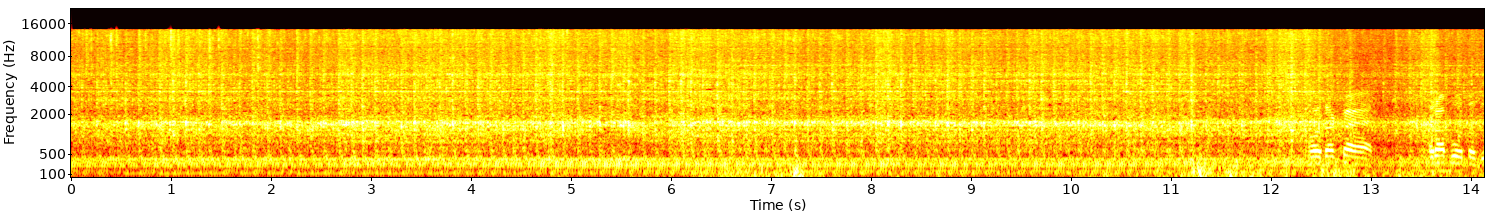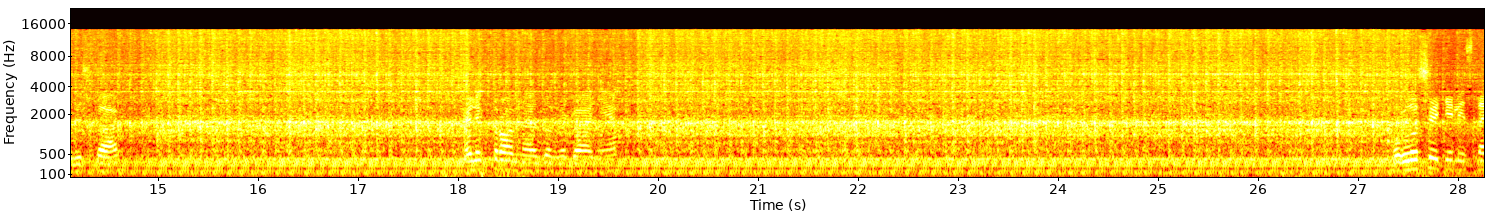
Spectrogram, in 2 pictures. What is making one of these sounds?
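A small motorbike engine idles steadily close by.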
